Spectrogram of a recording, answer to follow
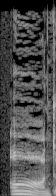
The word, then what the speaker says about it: aren't: they aren't cheap so the difficult here is the pronunciation of AR not which is Aunt okay a good so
